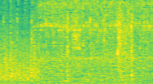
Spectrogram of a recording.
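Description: Strong tornado wind roaring and buffeting the microphone, a loud, steady rush with a deep rumble underneath.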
